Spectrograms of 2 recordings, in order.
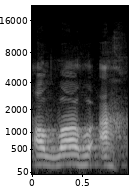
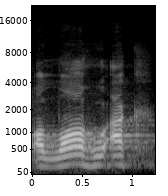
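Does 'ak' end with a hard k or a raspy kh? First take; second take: raspy kh; hard k. First: The final consonant is a raspy kh sound. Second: The final consonant is a hard k sound. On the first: The speaker calls it wrong. "jangan Allahu ak" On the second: The speaker calls it right. "Kena sebut Allahu ak ak ak"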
